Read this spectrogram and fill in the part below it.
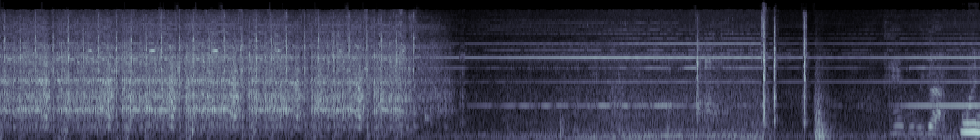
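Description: A Volkswagen or Audi engine with a rear timing chain cranks over on the starter during a compression test, a dense rapid churning for about four seconds that then cuts off, followed by quiet shop noise and a few clicks.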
